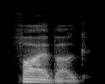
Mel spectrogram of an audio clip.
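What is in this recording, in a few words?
"firebug", Australian English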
